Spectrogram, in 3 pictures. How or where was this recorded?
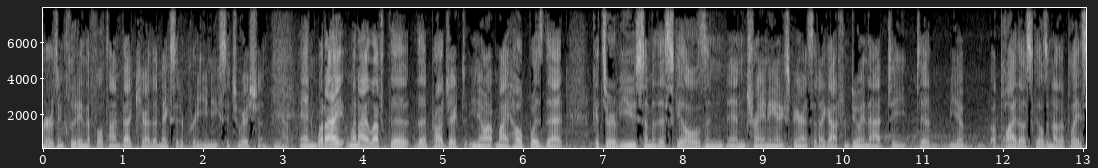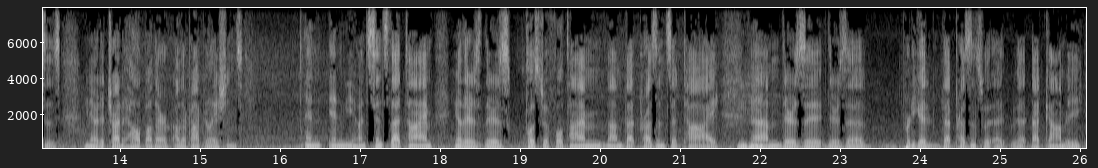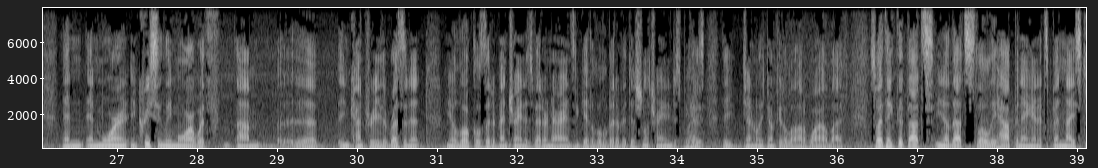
busy venue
